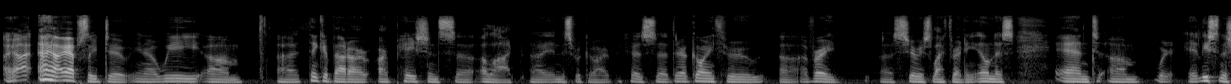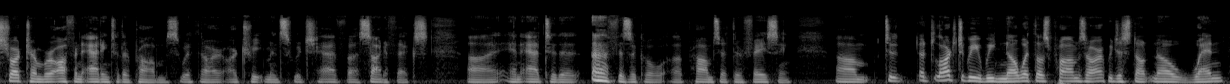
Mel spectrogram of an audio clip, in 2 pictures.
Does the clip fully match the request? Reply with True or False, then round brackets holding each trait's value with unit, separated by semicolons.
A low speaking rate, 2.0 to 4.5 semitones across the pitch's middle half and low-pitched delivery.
False (205 wpm; 3.3 semitones; 120 Hz)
